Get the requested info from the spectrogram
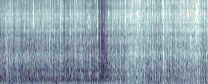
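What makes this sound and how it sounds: A small, flat, iridescent holographic plastic pouch with a zipper is held in one hand close to the microphone while fingertips and long nails tap and scratch it. The result is a continuous, crinkly rustle of quick, irregular taps, bright and hissy in the upper frequencies, with a brief dip about halfway through.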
